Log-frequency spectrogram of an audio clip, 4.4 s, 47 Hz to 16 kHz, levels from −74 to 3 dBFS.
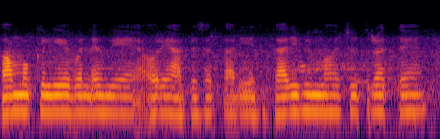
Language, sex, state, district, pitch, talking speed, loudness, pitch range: Hindi, female, Jharkhand, Palamu, 145 Hz, 205 wpm, -21 LUFS, 135-150 Hz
